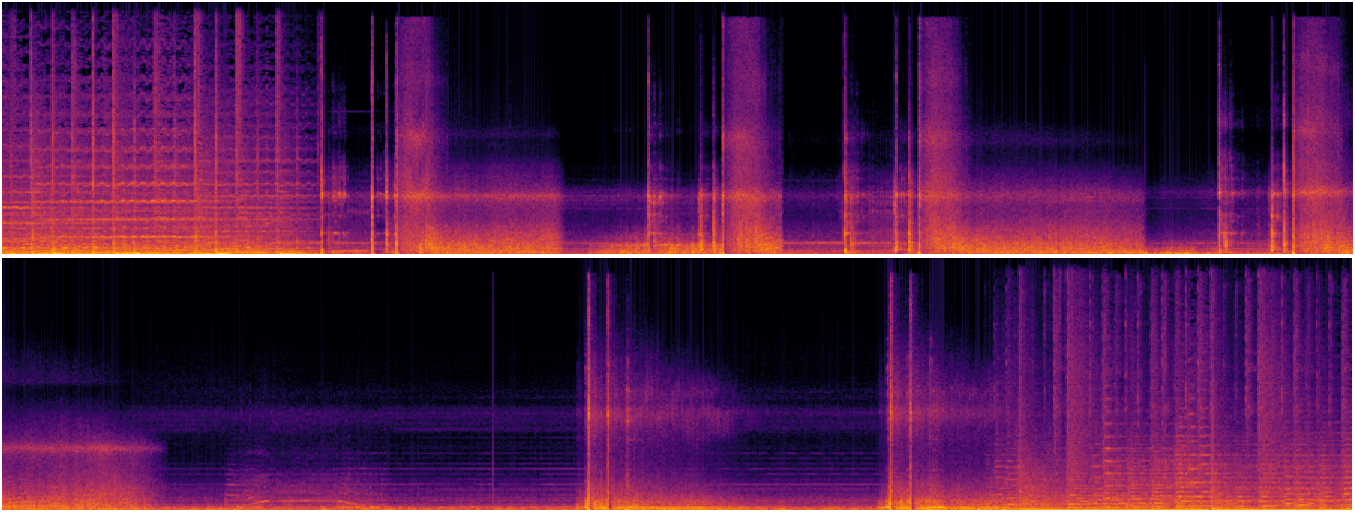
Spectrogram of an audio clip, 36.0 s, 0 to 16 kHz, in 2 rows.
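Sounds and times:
sharp cracks: 29.7 - 30.6.

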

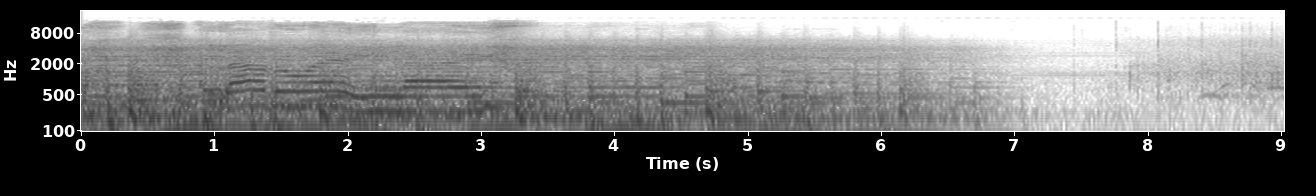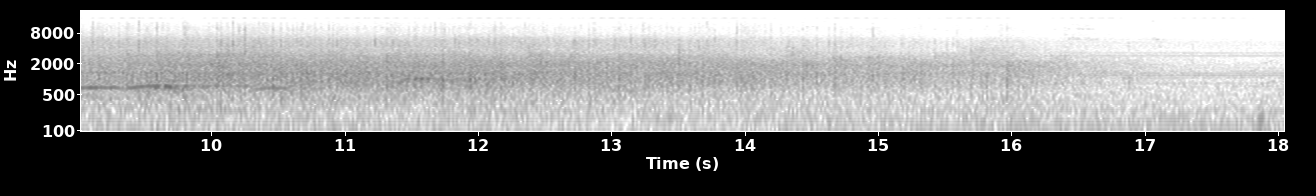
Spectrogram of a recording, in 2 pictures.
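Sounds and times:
audience applauding: 7.7 - 16.6.

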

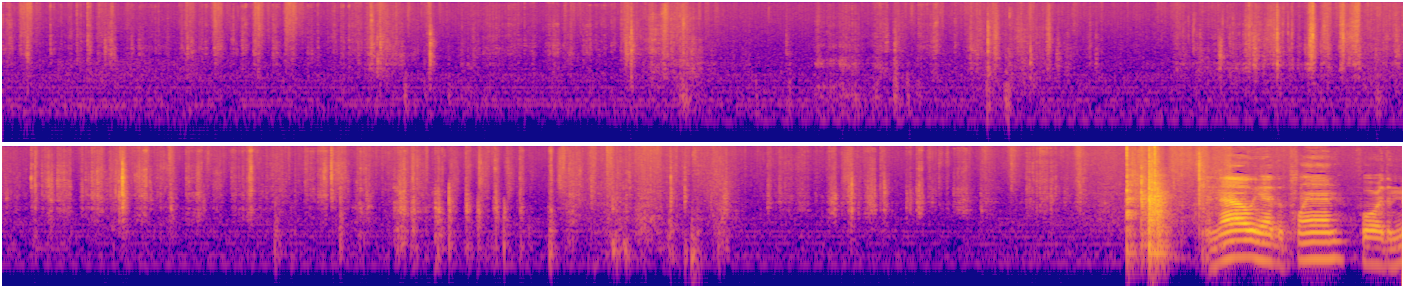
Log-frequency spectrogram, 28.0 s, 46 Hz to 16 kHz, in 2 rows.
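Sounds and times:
paper rustling: 0.0 - 7.1, 8.6 - 11.0, 11.7 - 25.0
scissors snipping paper: 12.1 - 19.2.

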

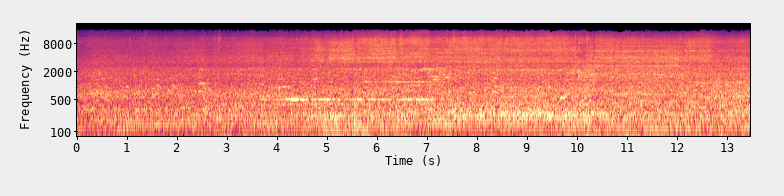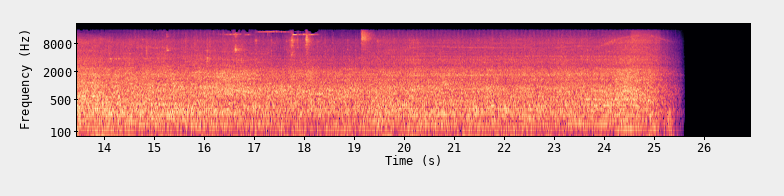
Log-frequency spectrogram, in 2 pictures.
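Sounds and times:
cars passing: 0.0 - 25.4
electric tram rolling on rails: 0.0 - 25.6
refuse truck running: 0.0 - 25.6.

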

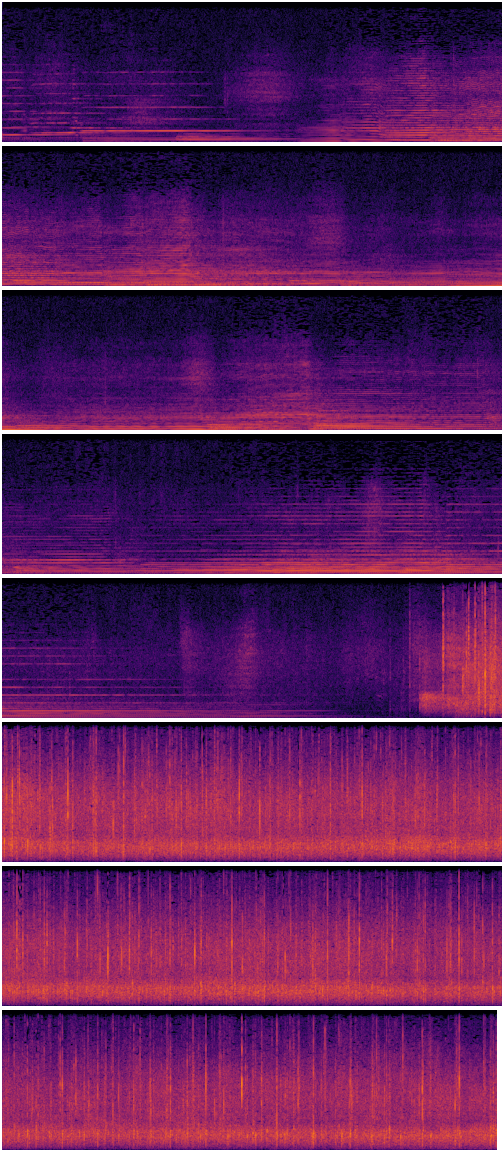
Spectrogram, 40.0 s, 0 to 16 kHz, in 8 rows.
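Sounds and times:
audience applause: 24.0 - 39.9.

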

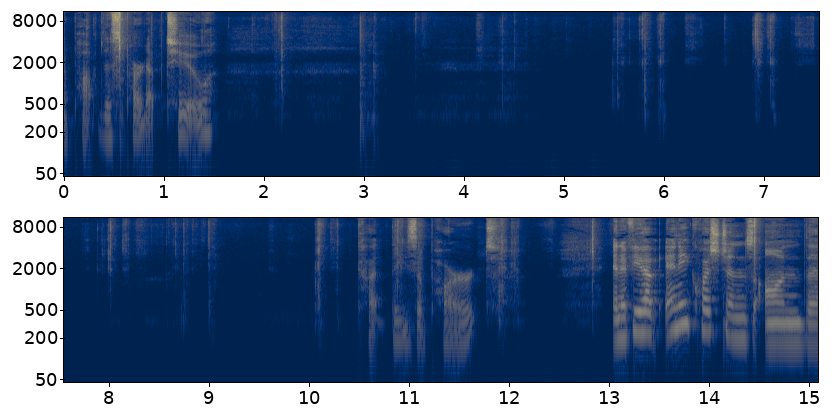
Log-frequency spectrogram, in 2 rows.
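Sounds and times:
paper handling: 4.2 - 9.2, 9.9 - 12.9.

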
